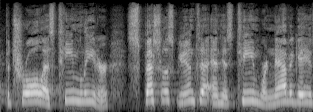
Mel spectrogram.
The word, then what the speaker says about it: Giunta: Giunta.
